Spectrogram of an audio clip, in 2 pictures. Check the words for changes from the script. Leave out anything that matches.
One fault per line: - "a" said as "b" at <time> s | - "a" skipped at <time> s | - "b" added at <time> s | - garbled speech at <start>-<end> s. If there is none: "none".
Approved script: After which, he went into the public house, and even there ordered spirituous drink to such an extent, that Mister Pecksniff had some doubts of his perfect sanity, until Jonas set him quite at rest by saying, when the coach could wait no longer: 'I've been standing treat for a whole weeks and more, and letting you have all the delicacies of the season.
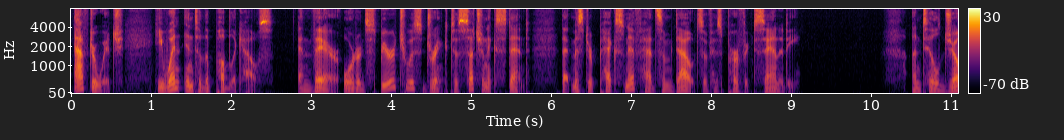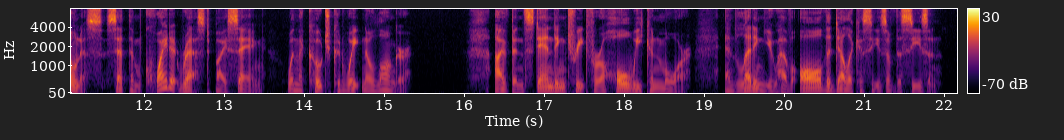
- "even" skipped at 3.0 s
- "him" said as "them" at 11.8 s
- "weeks" said as "week" at 18.1 s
